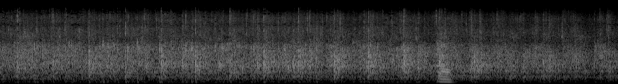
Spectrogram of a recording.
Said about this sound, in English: So on behalf of this team, thank you. Now you can clap for them if you want for what they did.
